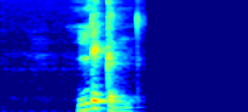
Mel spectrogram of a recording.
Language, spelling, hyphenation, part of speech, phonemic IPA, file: Dutch, likken, lik‧ken, verb, /ˈlɪ.kə(n)/, Nl-likken.ogg
- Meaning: to lick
